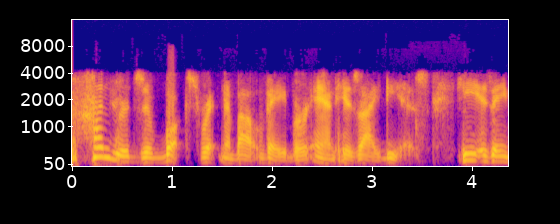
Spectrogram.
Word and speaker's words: Weber: It's spelled like Weber, W-E-B-E-R, but it's pronounced Weber. He was German.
